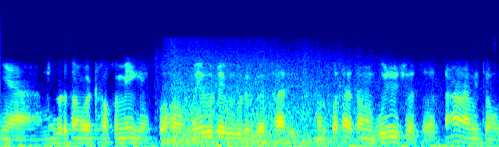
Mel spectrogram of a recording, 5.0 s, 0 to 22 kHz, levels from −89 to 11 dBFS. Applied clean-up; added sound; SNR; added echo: none; Thunder / Rain; 8 dB; none.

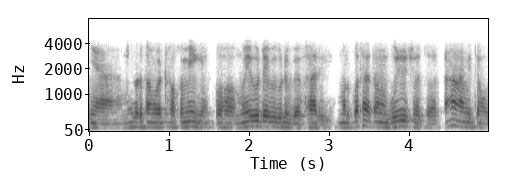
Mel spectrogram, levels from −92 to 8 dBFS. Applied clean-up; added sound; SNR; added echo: none; none; none; none.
